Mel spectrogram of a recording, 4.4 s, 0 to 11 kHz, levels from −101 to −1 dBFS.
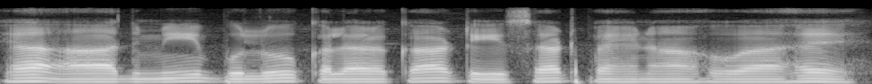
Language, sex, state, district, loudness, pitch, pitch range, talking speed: Hindi, male, Jharkhand, Ranchi, -19 LUFS, 110 Hz, 105-120 Hz, 135 wpm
